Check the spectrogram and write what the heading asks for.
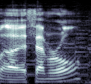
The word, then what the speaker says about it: Ephemeral: With me today is you know him, you love him, Ephemeral. Woo! That's me. Also, my name is pronounced ephemeral. It's also a word, like an English word.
